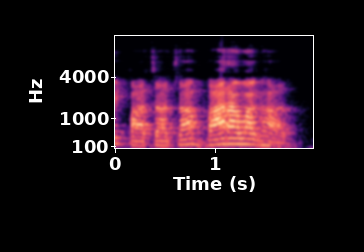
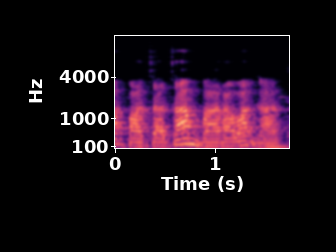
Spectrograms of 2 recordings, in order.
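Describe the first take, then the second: First: पाँचाचा बारावा घात said slowly, stressing बारावा; slow teaching read of पाँचाचा बारावा घात; Marathi pronunciation. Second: पाँचाचा बारावा घात repeated softer and slow; quiet slow echo of पाँचाचा बारावा घात; Marathi pronunciation. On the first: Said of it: "क्या होता ये?". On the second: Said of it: "क्या होता?". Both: Shown as a demonstration.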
